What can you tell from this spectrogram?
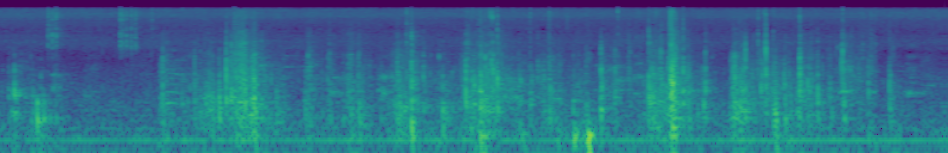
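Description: Irregular taps, clicks and clatter of small objects being handled, with some rustling, over a faint steady hum.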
